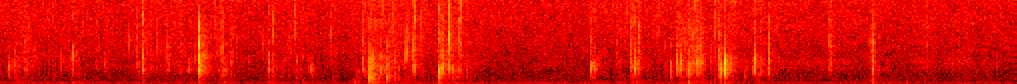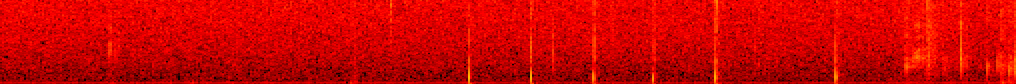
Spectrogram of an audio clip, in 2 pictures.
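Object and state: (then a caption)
Pile of soap shavings being crumbled. Fingers rake, press and crumble a loose heap of thin green soap flakes on a dark surface, making soft crinkly rustles and crunches over a steady low hum. After a quieter pause, six sharp, crisp crackles snap out one after another near the end.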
